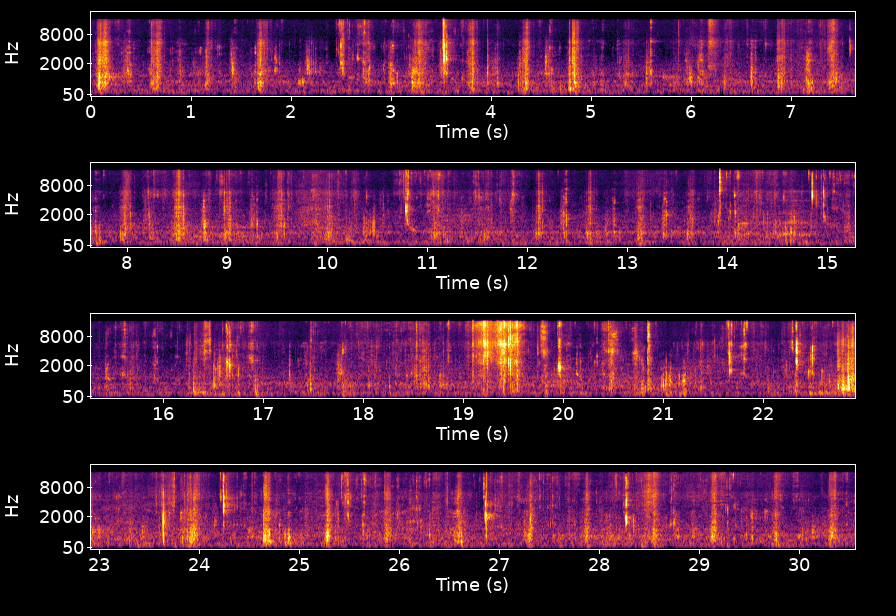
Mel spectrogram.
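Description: Close-miked eating: two people chewing and crunching grilled pork belly in lettuce wraps with kimchi, full of wet mouth clicks and crisp crunches. A louder crunch comes about two-thirds of the way through.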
